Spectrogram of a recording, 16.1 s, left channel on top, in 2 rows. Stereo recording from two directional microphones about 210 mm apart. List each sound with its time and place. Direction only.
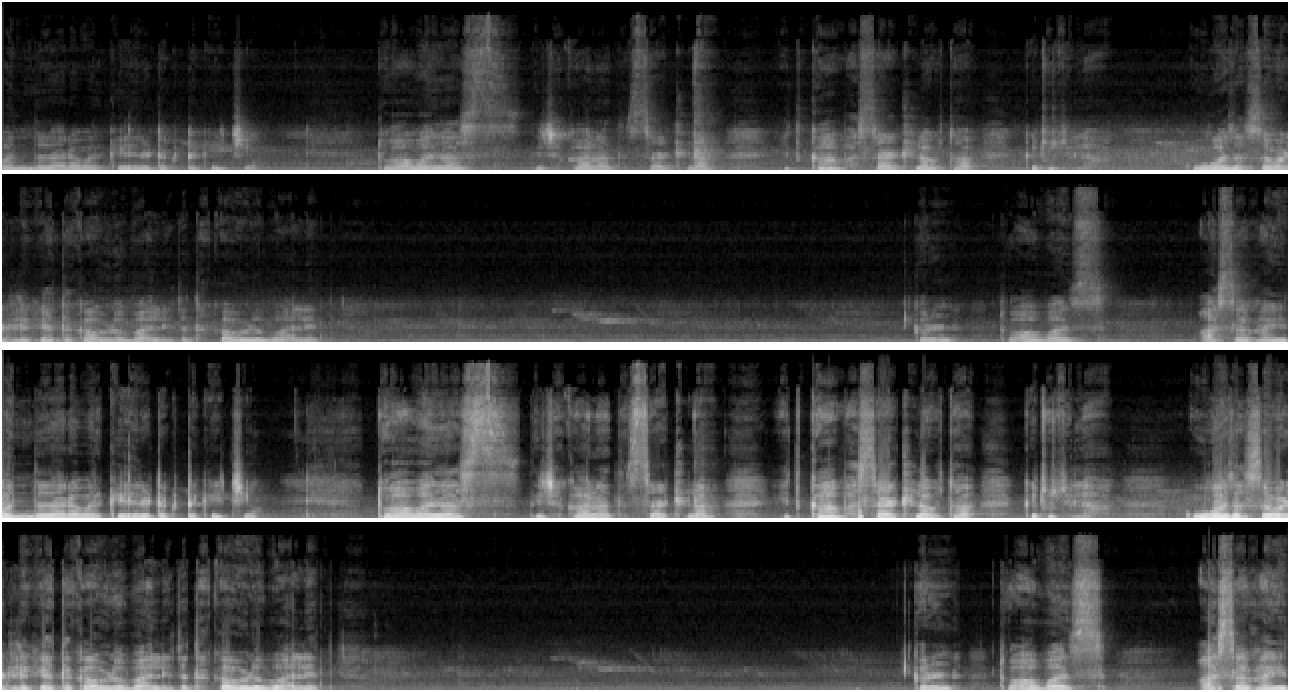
0.0 s speech: 45° right (ahead or behind)
13.7 s speech: 45° right (ahead or behind)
